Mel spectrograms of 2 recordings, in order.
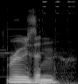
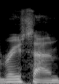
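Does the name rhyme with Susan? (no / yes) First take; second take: yes; no. First: The name rhymes with Susan. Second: The name does not rhyme with Susan. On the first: "like Susan" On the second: "I've been pronouncing it Rusan"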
